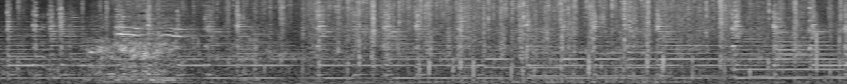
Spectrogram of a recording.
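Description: Several horses walking, their hooves clopping on turf, under a film score of held tones.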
